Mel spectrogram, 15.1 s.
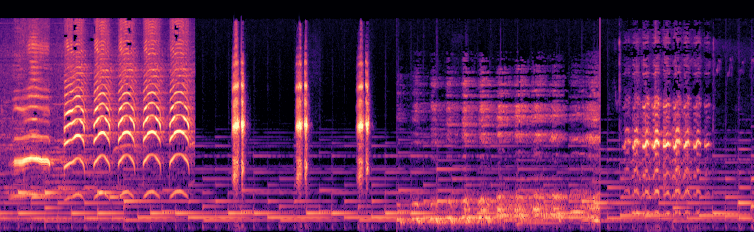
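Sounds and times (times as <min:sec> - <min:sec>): background music melody: 0:00.0 - 0:15.0
high arching call: 0:00.2 - 0:03.9, 0:04.7 - 0:05.0, 0:05.9 - 0:06.2, 0:07.2 - 0:07.4
frog croaks: 0:04.6 - 0:05.0, 0:05.9 - 0:06.2, 0:07.1 - 0:07.5.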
